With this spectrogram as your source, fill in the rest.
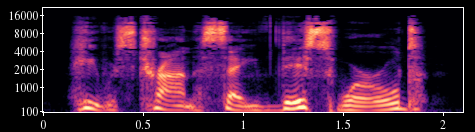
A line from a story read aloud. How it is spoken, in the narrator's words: my aunt scoffed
